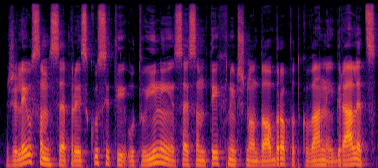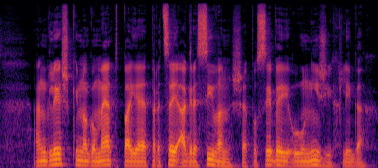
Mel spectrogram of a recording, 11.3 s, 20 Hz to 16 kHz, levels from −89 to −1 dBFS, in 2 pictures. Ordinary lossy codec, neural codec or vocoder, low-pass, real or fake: none; none; 14.4 kHz; real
